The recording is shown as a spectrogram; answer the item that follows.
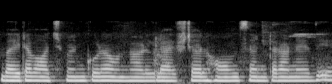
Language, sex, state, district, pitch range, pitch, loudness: Telugu, female, Andhra Pradesh, Visakhapatnam, 175-180 Hz, 175 Hz, -12 LUFS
